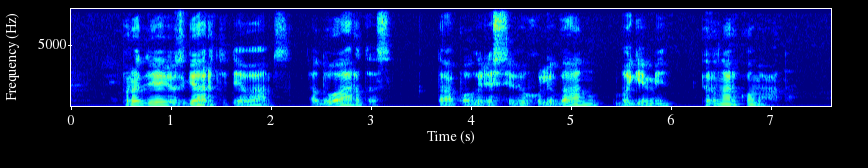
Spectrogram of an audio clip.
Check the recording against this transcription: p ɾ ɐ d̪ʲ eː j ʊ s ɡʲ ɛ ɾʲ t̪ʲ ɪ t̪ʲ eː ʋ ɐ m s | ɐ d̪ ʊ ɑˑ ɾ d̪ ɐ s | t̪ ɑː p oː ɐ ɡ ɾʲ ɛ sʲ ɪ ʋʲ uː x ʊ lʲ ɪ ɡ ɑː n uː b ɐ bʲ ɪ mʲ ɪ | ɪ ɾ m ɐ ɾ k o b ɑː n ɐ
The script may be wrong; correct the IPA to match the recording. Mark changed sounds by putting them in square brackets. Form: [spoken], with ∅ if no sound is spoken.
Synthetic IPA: p ɾ ɐ d̪ʲ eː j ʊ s ɡʲ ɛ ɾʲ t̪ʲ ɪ t̪ʲ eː ʋ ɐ m s | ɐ d̪ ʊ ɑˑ ɾ d̪ ɐ s | t̪ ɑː p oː ɐ ɡ ɾʲ ɛ sʲ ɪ ʋʲ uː x ʊ lʲ ɪ ɡ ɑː n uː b ɐ [ɡʲ] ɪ mʲ ɪ | ɪ ɾ [n] ɐ ɾ k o [m] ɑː n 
